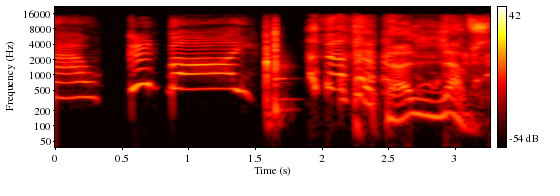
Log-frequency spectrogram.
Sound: laughing

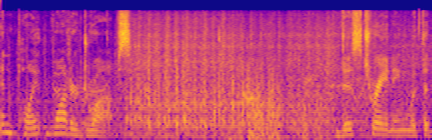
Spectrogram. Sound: blades whirring

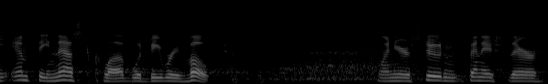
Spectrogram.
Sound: laughter

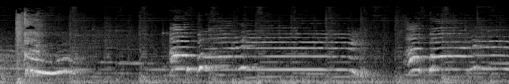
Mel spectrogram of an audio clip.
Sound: gasps in shock

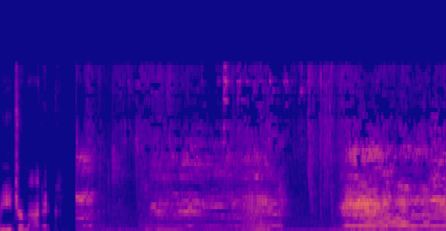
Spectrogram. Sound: goats bleating loudly; goats bleating louder, and background talking

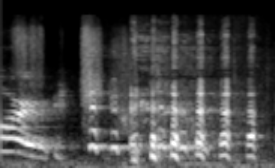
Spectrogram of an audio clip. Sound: laughing

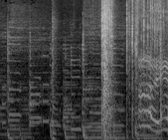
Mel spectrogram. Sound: crack!

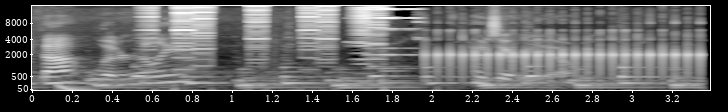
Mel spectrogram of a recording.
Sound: beeping

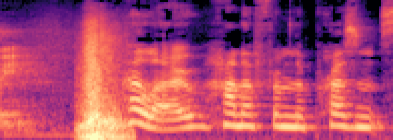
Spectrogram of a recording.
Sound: swooshing

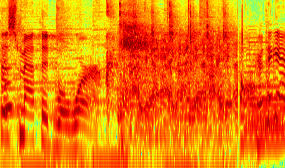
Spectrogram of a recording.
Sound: burbling

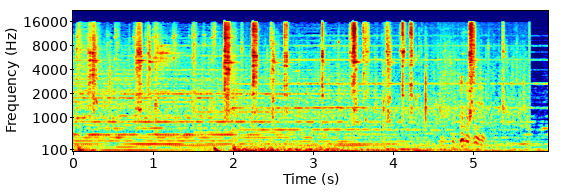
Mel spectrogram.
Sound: chuckle; bike squeaks

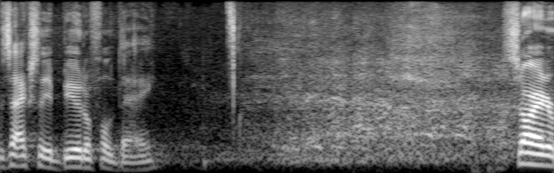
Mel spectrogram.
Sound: laughter

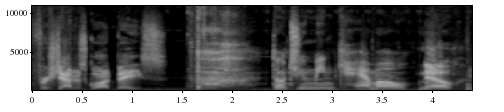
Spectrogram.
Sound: sighs

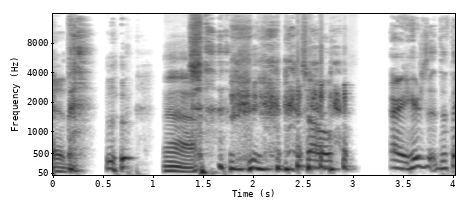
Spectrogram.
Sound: laughs

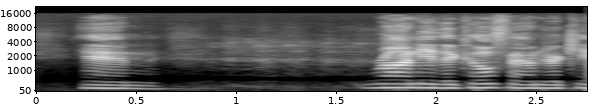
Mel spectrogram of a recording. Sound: laughter

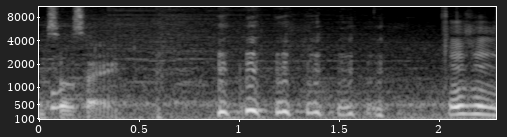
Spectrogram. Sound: laughs

